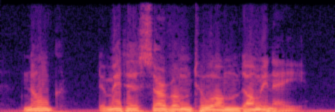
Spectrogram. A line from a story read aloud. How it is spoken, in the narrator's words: with great joy, he exclaimed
